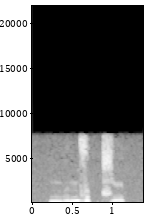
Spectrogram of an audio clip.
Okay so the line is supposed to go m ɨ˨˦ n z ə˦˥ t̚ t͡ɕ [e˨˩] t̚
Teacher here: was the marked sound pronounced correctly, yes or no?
yes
